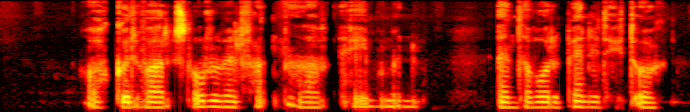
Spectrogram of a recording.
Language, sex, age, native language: Icelandic, other, 14, Icelandic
